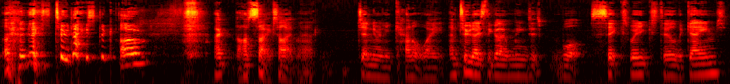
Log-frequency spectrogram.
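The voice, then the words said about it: Strained, cracking voice. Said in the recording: “My voice is falling apart on the podcast. This is horrendous.”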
